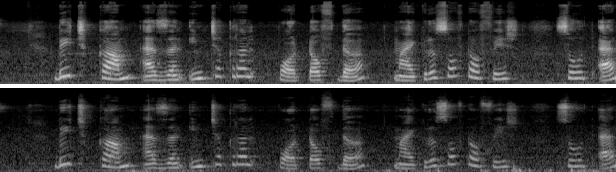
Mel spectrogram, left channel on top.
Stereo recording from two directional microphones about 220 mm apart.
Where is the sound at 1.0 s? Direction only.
15° left (ahead or behind).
